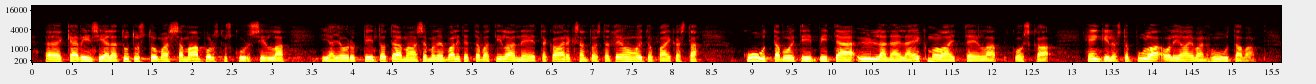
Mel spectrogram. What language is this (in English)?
Finnish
